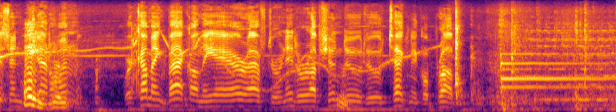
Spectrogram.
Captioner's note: radio news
